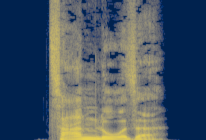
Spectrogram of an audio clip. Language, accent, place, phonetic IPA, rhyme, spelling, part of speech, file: German, Germany, Berlin, [ˈt͡saːnloːzə], -aːnloːzə, zahnlose, adjective, De-zahnlose.ogg
- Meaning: inflection of zahnlos: 1. strong/mixed nominative/accusative feminine singular 2. strong nominative/accusative plural 3. weak nominative all-gender singular 4. weak accusative feminine/neuter singular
